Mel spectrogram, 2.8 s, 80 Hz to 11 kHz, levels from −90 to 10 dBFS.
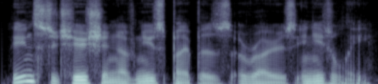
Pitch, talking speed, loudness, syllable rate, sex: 105 Hz, 150 wpm, -18 LUFS, 6.1 syllables/s, male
